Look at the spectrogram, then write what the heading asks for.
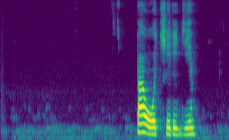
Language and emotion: Russian, neutral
